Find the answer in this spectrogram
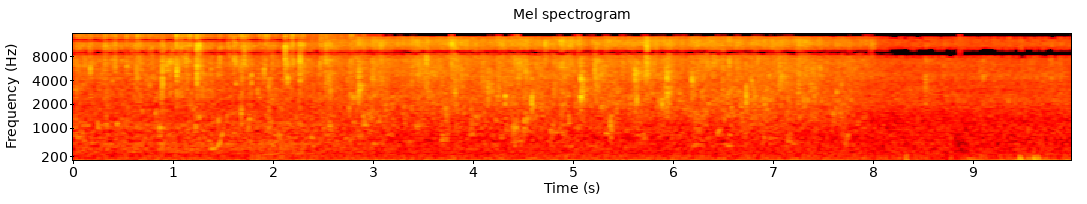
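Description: Rain falling on standing floodwater: a steady hiss dotted with many small drop ticks. Two low thumps come near the end.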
